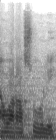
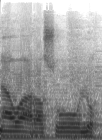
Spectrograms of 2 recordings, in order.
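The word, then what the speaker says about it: وَرَسُولُهُ: Innallaha bari'um minal musyrikin wa rasuluh. Jadi rasuluh didomahkan, dirafa dengan domah.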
